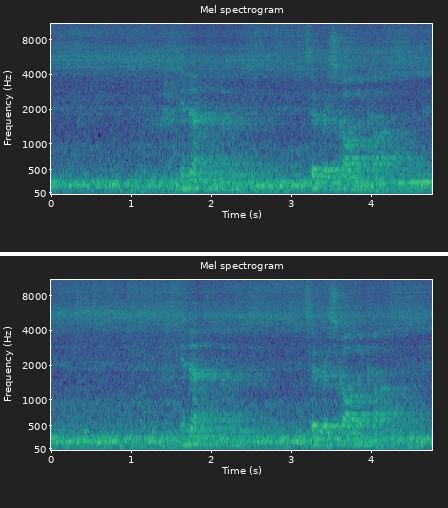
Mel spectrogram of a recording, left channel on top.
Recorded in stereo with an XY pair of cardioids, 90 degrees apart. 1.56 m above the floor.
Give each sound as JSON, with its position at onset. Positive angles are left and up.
{"t": 1.6, "sound": "a man speaking", "azimuth_deg": 10, "distance_m": 5.0}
